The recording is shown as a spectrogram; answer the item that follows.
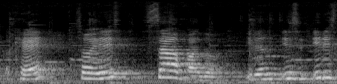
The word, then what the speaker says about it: sábado: So in this part, the first part of the word we have to pronounce stronger, okay? So it is sábado.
